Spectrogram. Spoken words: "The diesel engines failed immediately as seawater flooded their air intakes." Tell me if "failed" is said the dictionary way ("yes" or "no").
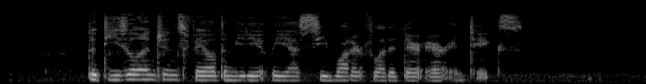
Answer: yes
